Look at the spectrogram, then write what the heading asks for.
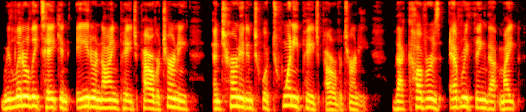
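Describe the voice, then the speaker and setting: A middle-aged man with a hoarse, froggy voice, presenting an estate planning webinar in a conversational way that keeps checking in with "okay?". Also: on the high side, fast, a little mellow. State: hoarse, losing his voice.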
